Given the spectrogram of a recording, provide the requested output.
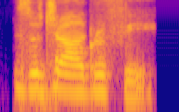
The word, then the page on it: Zoogeography: Indian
